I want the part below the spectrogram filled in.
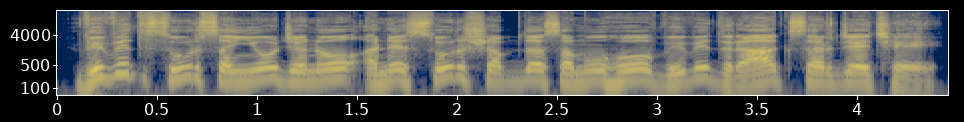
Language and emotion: Gujarati, neutral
